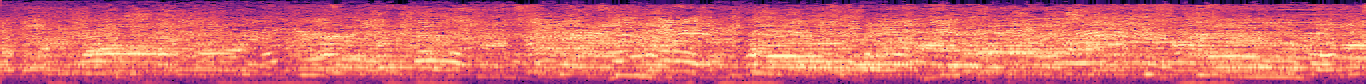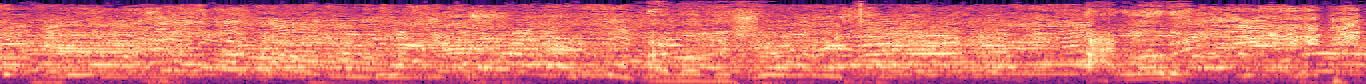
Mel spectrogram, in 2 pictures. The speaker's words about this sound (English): The new mayor-elect, Eric Adams of New York. Not much of a honeymoon period. This is him, I guess, yesterday being greeted outside by a crowd of hundreds who say no to vaccine mandates.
